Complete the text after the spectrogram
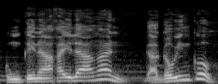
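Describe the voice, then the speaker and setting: An actor playing a patient, devoted young suitor in a Filipino radio drama, with a Filipino accent. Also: male voice, fairly high pitch, sing-song, moderate pace, soft background music. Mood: tender, hopeful.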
